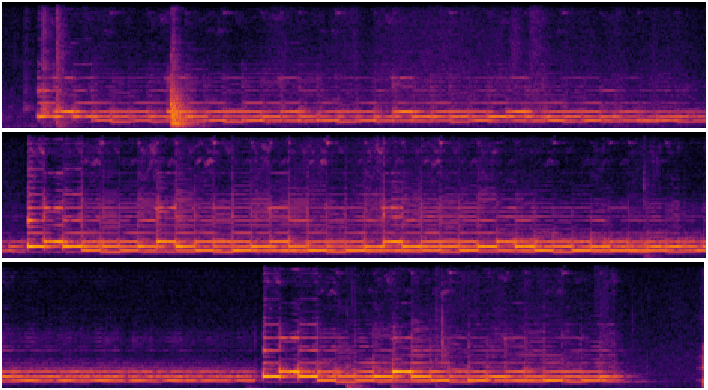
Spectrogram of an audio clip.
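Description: Mobile phone ringing out on loudspeaker with a ringtone melody while a call connects. The melody goes in three stretches, jumping suddenly louder about five seconds in and again about eleven seconds in, and cuts off just before the call is answered.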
